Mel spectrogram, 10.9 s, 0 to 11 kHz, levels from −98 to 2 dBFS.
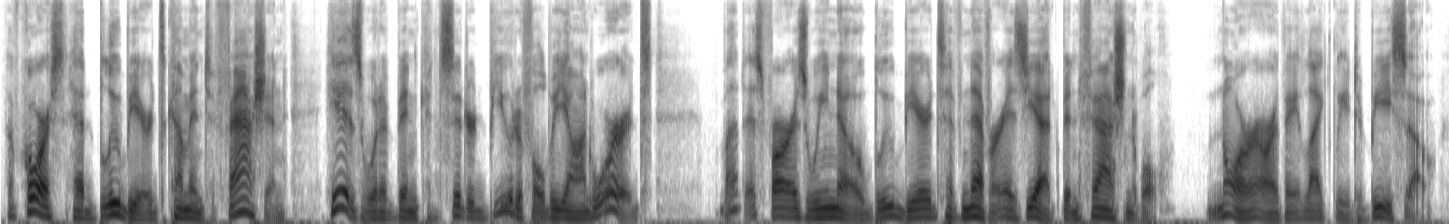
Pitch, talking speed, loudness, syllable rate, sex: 115 Hz, 205 wpm, -19 LUFS, 5.3 syllables/s, male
